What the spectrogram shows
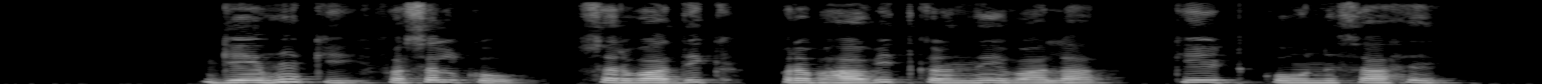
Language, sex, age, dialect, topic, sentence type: Hindi, male, 18-24, Marwari Dhudhari, agriculture, question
